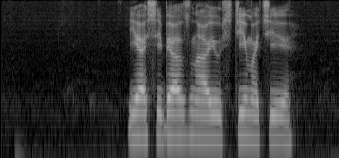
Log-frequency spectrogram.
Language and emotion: Russian, neutral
